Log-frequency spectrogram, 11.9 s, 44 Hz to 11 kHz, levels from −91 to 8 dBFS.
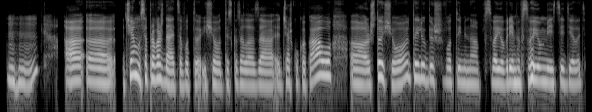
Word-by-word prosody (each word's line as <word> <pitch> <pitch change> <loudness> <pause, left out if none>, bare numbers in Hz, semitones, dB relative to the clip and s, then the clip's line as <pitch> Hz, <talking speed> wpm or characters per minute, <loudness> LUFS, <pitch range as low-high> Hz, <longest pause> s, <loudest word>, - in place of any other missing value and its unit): Мгм. 190 - -2 0.6
А, 205 +2 +3
э, 195 -3 +2 0.2
чем 275 - +5
сопровождается 195 -7 +1
вот, 160 0 -6
э, 165 - -1
ещё 175 +1 -2
вот 160 -1 -5
ты 175 - -6
сказала 170 -1 -3
за 165 0 -3
чашку 185 0 -6
какао, 245 - +3 0.4
э, 175 -2 0
что 175 +9 +2
ещё 190 +1 0
ты 240 0 +4
любишь 220 -2 -2
вот 195 -2 -6
именно 180 -2 -3
в - - -23
своё 185 -2 +1
время, 185 0 +2
в 170 - -11
своём 210 -2 +4
месте 185 0 -1
делать? 180 0 -5
185 Hz, 140 wpm, -23 LUFS, 175-205 Hz, 0.6 s, чем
